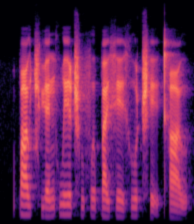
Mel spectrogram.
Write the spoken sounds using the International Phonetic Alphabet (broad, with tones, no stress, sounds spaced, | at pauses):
p ɑ˥ ʊ̯ t͡ɕʰ ɥ ɛ˧˥ n x w e˥ ɪ̯ ʈ͡ʂʰ u˨ f ɤ˥˧ p a˥˧ ɪ̯ x e˥˩ ɪ̯ x u˥ ʈ͡ʂʰ ḛ˨˩ ɪ̯ kʰ ɑ˥˩ ʊ̯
